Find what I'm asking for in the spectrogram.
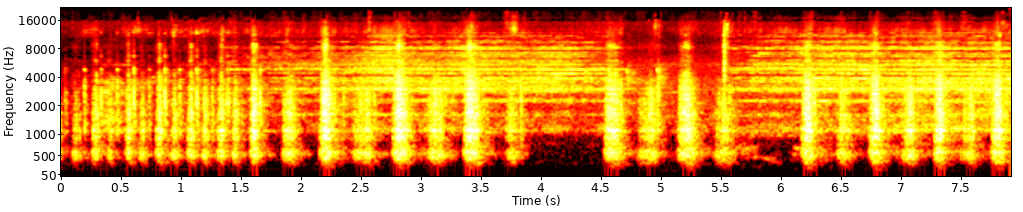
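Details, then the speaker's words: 2002–2003 KSZ motorcycle engine, clutch removed, shaft turned by hand: rough, gritty rasping in uneven bursts; worn gearbox shaft bearing, possibly from overdue oil with moisture, needs replacing. "só como ela já ronca aí nós vamos ter que abrir tá porque esse rolamento aqui tem que tirar para lá mesmo"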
